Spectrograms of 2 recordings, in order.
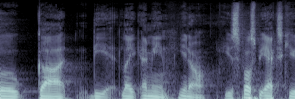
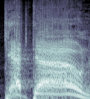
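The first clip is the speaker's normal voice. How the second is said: sudden yelled command, much higher and louder; guards shouting; 15 dB louder than usual. Retold or imitated. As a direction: bark it like a prison guard. Guards shouting in prison riot.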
